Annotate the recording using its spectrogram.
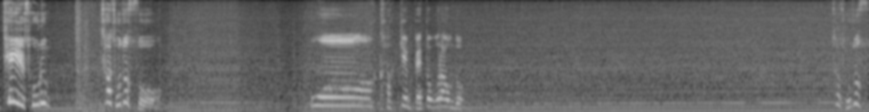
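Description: A car engine starts and hums steadily as the vehicle drives.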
